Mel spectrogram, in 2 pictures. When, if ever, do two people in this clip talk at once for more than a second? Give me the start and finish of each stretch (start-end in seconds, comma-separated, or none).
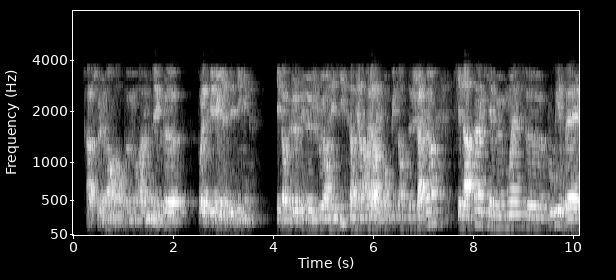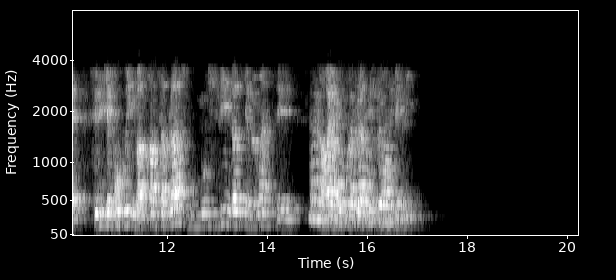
15.0-16.7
